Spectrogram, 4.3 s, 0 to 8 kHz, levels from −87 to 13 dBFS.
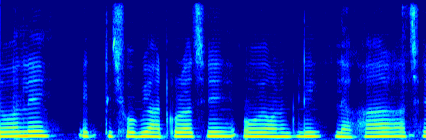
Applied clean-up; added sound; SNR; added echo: neural separator model SepFormer DNS4.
